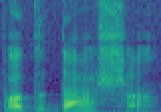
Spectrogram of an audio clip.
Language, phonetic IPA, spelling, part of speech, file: Polish, [pɔdˈːaʃɛ], poddasze, noun, Pl-poddasze.ogg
